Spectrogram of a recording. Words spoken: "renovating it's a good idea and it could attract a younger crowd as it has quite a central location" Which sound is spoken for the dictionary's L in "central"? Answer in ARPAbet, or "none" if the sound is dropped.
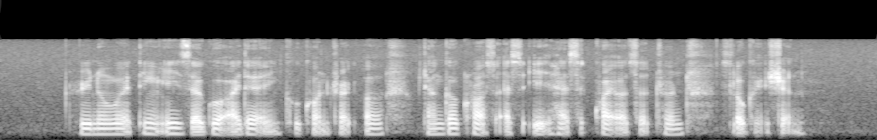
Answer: N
